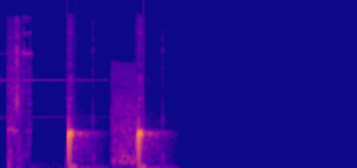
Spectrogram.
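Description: Two short, sharp pops about half a second apart, each with a brief ring: sound effects of an animated logo sting.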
